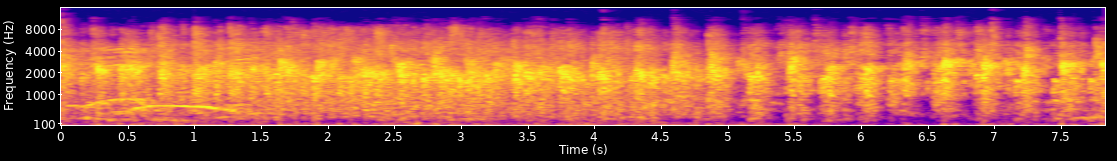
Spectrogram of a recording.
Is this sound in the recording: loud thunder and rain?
no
